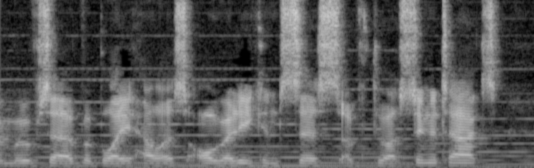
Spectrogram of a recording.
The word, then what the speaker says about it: Helice: be showcasing a build centered around the bloody helis a somber heavy thrusting sword in Elden ring fun fact the word helis is Greek in origin so it can be pronounced hel but I'll stick with saying helis in this video since it flows better in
